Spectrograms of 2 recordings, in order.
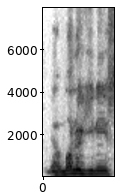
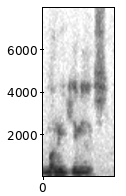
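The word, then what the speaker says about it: μονογενής: And monogenes is the pronunciation, the modern pronunciation, monogenes. Okay.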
